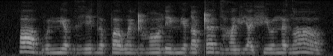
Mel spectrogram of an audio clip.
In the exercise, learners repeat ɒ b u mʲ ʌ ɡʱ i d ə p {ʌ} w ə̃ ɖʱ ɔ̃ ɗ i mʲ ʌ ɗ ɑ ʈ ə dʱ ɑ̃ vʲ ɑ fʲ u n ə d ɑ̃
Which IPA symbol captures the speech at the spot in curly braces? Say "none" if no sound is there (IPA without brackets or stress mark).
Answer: ʌ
